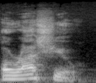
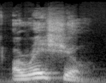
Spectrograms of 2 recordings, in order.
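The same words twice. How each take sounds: First: The A is said the Yoruba way. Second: The A is said the English way. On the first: The speaker calls it wrong. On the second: The speaker calls it right.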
